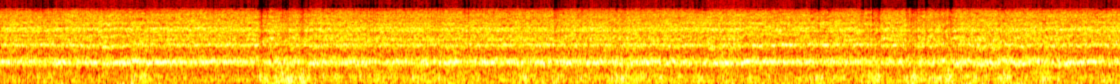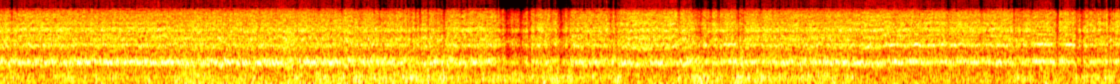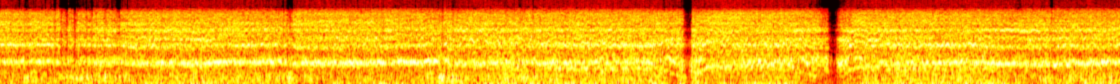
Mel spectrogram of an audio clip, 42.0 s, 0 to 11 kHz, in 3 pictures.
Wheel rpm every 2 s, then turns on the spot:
230, 230, 230, 230, 230, 230, 230, 230, 230, 230, 230, 230, 230, 230, 230, 220, 220, 200, 130, 120, 210.
none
